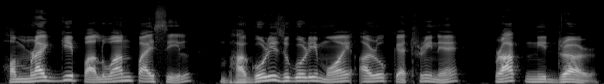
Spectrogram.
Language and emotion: Assamese, neutral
